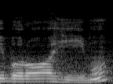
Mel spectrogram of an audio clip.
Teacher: کھڑی زیر کی وجہ سے ہا کو بھی ایک الف برابر لمبا کریں گے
